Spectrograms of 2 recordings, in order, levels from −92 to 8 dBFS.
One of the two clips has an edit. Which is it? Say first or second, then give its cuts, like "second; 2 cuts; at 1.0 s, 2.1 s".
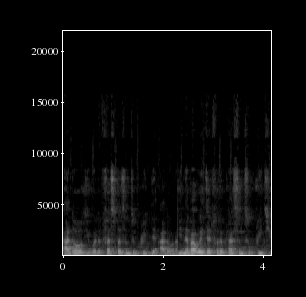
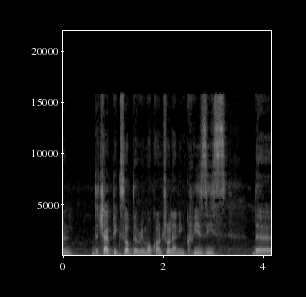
first; 1 cut; at 2.2 s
